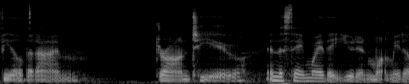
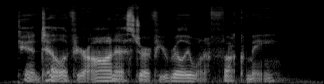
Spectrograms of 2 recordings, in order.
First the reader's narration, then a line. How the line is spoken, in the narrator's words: he rumbles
